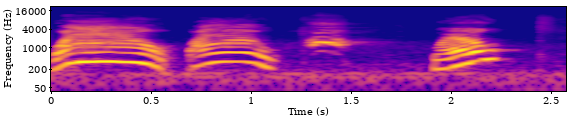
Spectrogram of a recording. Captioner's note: bird caws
